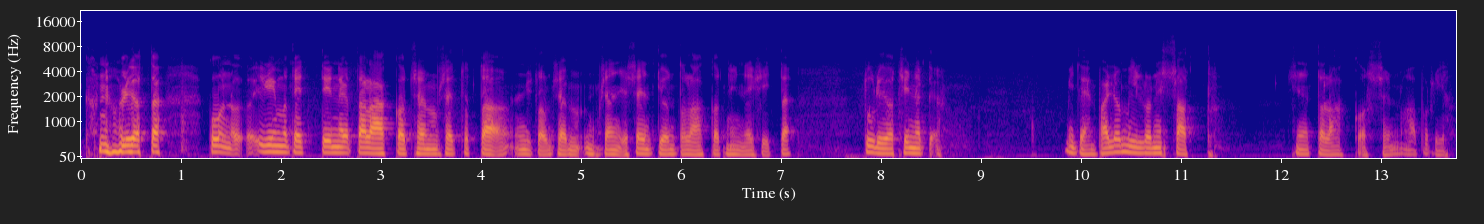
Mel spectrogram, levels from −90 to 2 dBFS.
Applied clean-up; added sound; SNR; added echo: none; none; none; none.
